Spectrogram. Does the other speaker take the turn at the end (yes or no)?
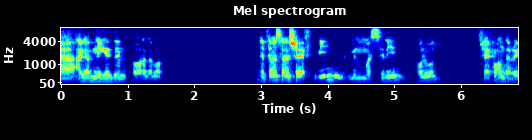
no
